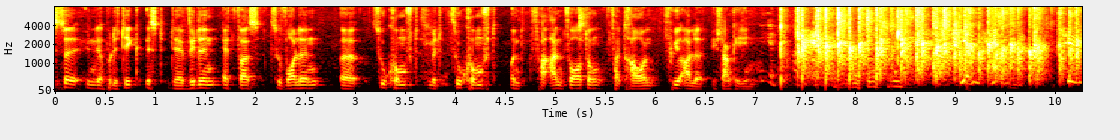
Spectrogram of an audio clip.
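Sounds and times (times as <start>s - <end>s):
speech: 0.1s - 8.8s
applause: 7.2s - 10.2s.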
